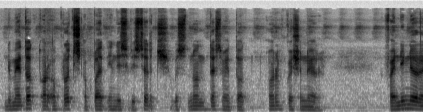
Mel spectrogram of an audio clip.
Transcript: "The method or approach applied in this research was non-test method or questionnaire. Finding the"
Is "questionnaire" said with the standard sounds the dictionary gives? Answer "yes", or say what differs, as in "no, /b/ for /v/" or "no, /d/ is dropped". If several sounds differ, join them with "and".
yes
